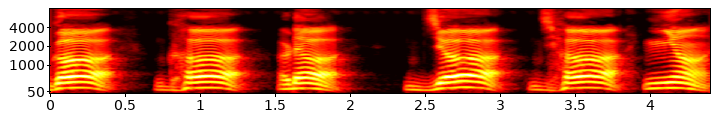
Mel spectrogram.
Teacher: ग घ ड़ ज झ ञ, देखिए होता है ना कंपन। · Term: घोष वर्ण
